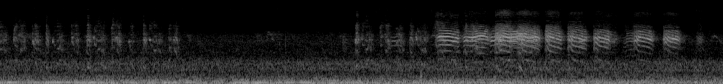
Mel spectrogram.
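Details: Seven content zebra finches on a summer day call busily: rapid nasal beeps, about four a second. They start soft, then swell into louder, overlapping, slightly wavering toots from several birds, over a faint low hum.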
